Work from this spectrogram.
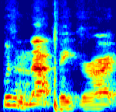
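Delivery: insincere sarcastic delivery. Commenting on a possible surprise visitor in a reading: sarcastic. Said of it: "I'm being sarcastic there".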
